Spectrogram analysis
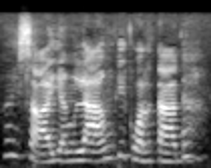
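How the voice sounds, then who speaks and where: A woman's voice: mid-range voice, animated, takes it slowly, sharp tone. A woman acting a nosy, chatty wife who gossips about her in-laws in an Ilocano comedy drama, with an Ilocano accent. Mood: puzzled, disapproving.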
